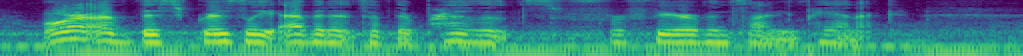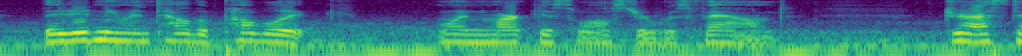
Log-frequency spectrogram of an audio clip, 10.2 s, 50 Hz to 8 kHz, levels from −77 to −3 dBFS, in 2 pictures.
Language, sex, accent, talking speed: English, female, American, 145 wpm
